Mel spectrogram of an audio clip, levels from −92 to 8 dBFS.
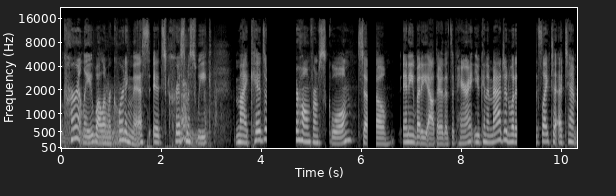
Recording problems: animal sounds; noticeable; until 3 s; 10 dB below the speech
audio cutting out; at 4 s for 0.5 s, at 6 s and at 9 s

